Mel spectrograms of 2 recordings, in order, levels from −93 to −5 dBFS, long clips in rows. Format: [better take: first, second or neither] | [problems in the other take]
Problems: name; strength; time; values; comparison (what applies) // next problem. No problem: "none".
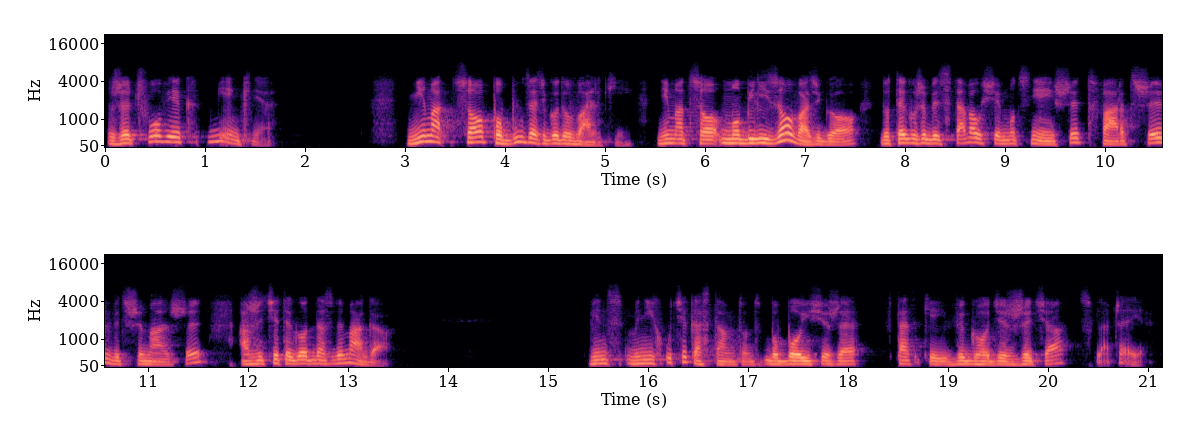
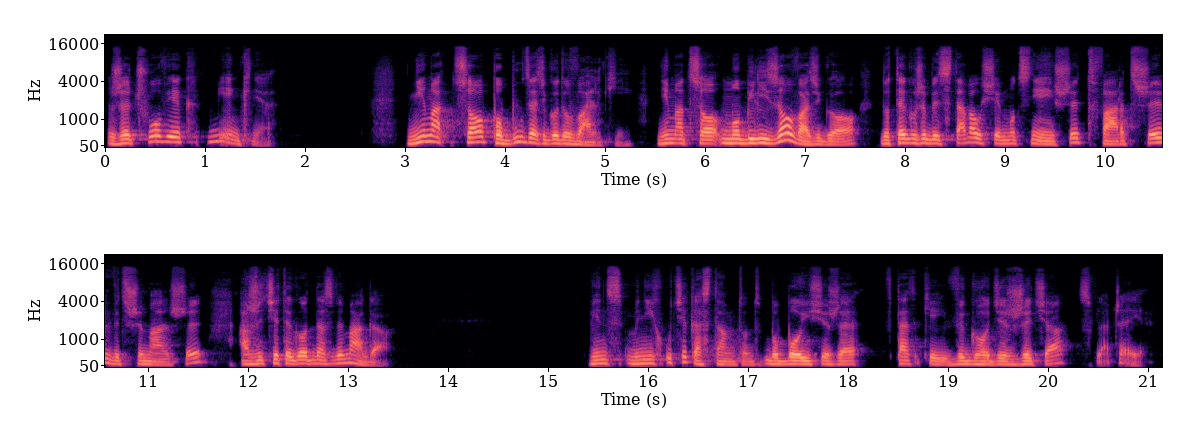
second | muffled; slightly; fading above 4 kHz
